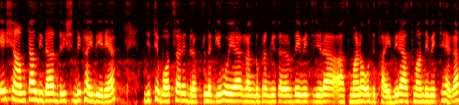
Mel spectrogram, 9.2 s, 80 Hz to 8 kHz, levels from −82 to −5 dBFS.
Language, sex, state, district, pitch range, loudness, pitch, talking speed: Punjabi, female, Punjab, Fazilka, 180-205 Hz, -13 LUFS, 190 Hz, 195 wpm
